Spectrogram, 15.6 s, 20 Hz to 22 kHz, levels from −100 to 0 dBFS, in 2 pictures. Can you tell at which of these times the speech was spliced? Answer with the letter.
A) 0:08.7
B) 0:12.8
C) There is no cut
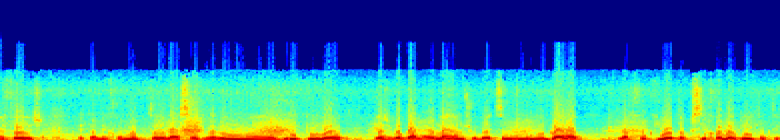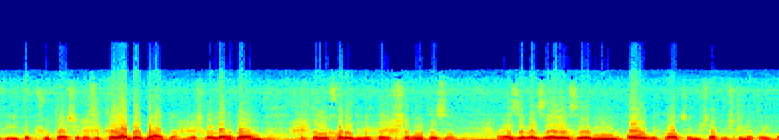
B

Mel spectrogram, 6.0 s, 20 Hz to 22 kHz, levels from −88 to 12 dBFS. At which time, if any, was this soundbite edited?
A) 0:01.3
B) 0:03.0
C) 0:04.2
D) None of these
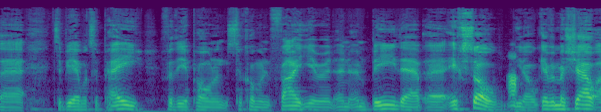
C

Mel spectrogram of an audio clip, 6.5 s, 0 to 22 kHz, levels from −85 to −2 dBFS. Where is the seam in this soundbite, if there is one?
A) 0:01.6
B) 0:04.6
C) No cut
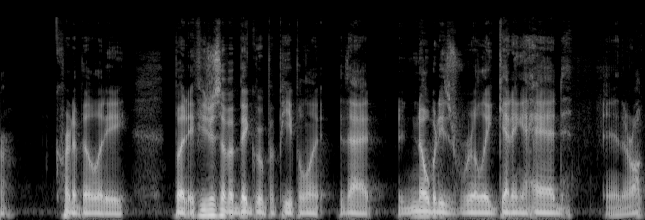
C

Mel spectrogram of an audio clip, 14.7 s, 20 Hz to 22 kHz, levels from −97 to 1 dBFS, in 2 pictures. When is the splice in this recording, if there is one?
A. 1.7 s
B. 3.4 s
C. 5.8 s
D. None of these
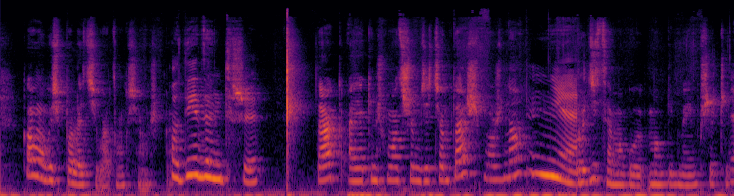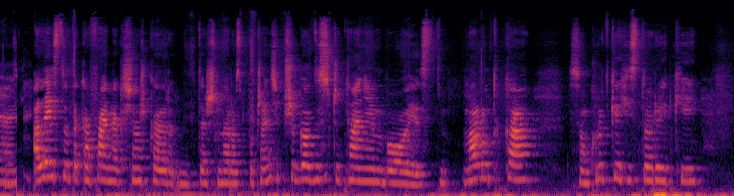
C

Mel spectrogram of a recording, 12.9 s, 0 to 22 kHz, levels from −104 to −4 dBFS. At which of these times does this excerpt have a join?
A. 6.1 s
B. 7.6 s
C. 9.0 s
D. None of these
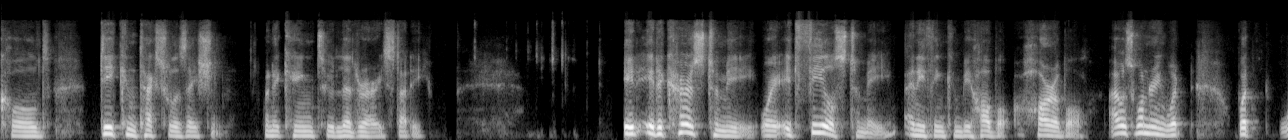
C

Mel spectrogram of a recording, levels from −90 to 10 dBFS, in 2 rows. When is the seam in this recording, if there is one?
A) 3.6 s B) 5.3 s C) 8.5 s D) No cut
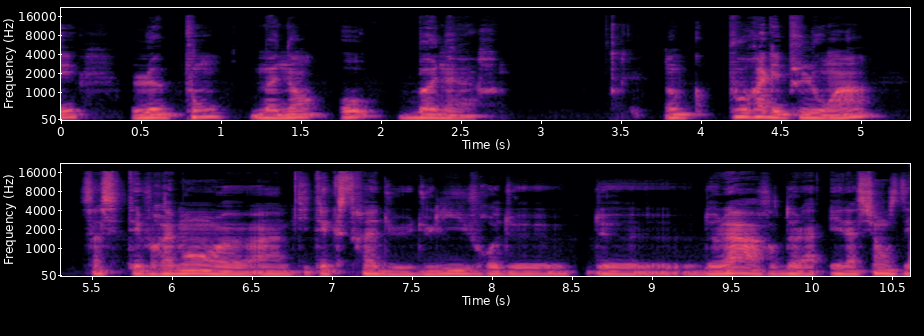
C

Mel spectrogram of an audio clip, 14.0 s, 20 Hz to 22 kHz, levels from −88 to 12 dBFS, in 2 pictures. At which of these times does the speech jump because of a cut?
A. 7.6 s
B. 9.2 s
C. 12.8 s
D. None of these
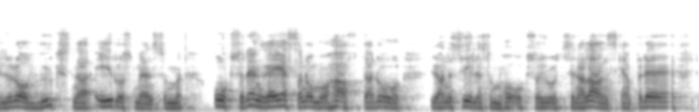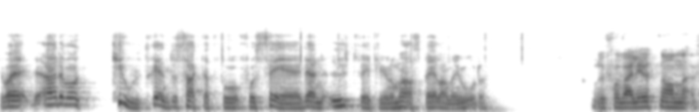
D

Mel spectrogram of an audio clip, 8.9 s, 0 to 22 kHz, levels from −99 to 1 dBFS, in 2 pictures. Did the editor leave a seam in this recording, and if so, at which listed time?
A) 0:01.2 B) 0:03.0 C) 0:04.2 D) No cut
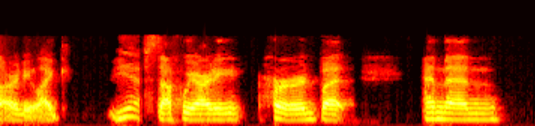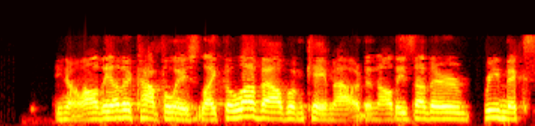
A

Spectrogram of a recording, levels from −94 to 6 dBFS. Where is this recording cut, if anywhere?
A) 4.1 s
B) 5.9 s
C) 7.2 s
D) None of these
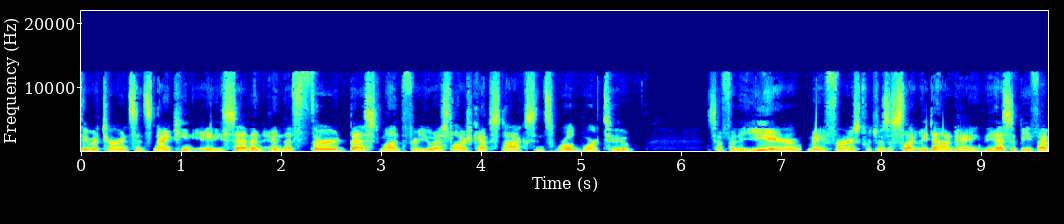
C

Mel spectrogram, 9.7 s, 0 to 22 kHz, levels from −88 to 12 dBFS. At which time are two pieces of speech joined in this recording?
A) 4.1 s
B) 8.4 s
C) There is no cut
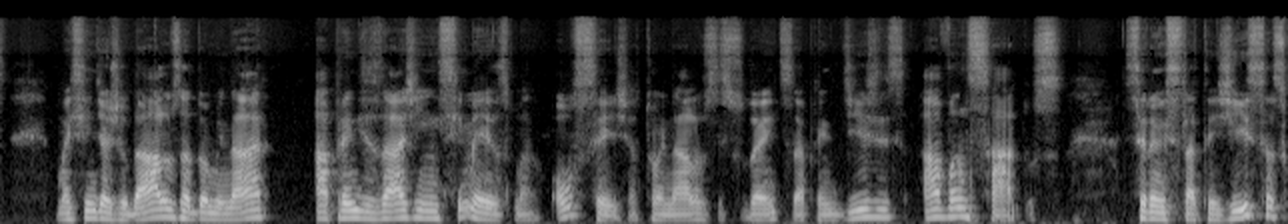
B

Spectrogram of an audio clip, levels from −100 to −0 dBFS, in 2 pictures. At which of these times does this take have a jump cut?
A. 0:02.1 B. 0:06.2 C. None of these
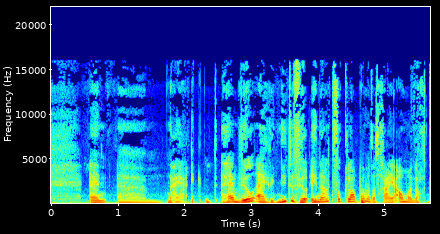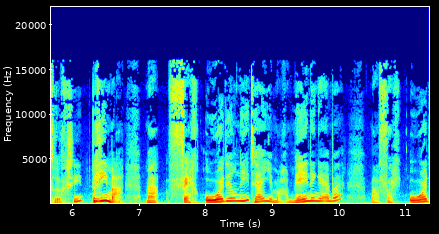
B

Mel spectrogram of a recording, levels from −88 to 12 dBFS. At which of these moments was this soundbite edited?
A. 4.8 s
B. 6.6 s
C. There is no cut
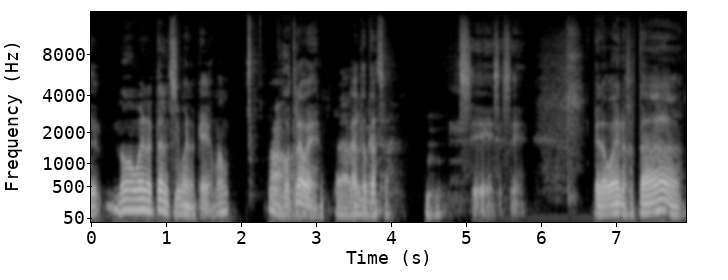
A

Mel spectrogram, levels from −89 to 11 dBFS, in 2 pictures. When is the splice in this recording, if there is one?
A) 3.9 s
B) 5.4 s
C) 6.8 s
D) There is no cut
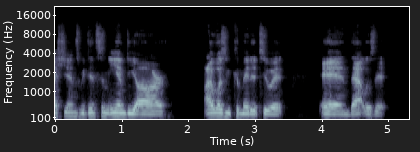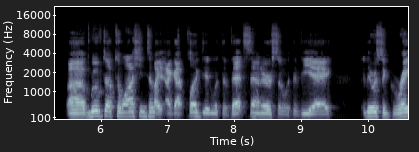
C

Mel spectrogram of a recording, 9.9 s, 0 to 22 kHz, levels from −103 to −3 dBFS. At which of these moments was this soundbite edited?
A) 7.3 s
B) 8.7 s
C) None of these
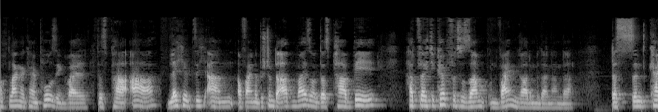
A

